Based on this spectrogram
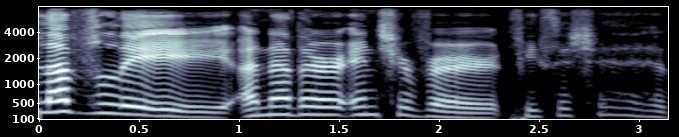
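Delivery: soft, under-the-breath mutter. Voicing a character judging a newcomer: muttered under breath.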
